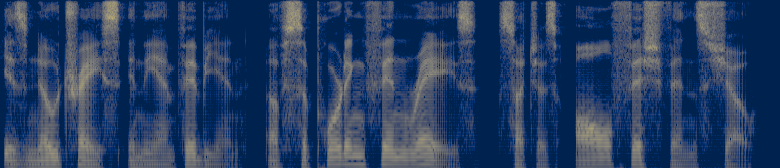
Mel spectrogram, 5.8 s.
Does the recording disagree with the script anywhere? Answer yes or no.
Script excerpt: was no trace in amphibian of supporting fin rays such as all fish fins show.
yes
